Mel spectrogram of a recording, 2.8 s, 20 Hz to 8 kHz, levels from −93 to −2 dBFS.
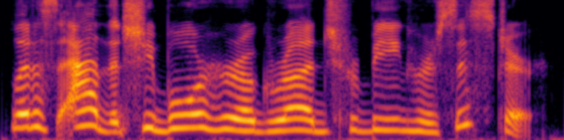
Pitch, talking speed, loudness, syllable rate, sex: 245 Hz, 275 wpm, -20 LUFS, 5.8 syllables/s, female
